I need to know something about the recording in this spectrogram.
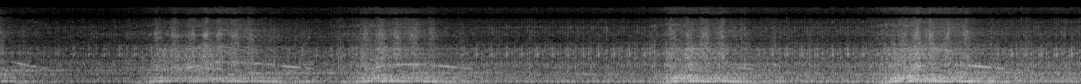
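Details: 2012 BMW X5 30d E70 diesel, with chronic timing chain failure starting around 250,000 km, blipped four times: a faint metallic rattle and whirr rise and fall with revs; timing chain noise suspected, not confirmed.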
